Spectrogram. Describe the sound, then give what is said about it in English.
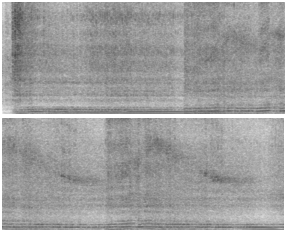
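A sports car's exhaust revs loudly, the engine climbing and dropping in pitch through several throttle blips with a raspy, rumbling tone and no voices. “My favorite part are these crazy looking exhaust tips that sound even better.”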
